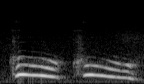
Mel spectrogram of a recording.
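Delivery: high, long coos; bird cooing. Acted. Teacher showing many bird sounds, high cooing. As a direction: coo loudly like a bird. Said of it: "So many bird sounds".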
